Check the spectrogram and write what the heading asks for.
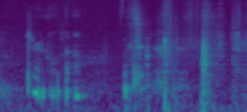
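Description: A softly spoken word, then a few light clicks and a faint rustle from a hardcover journal being handled.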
